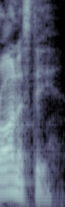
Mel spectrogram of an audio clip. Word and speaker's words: honest: our or air or honesty honest honesty the H is completely silent in those cases okay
